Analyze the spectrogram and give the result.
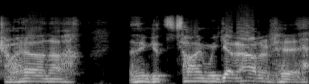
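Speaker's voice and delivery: snarling villain voice. Voicing a wounded foe who snarls and looks around: snarling villain line. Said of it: "He kind of snarls".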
